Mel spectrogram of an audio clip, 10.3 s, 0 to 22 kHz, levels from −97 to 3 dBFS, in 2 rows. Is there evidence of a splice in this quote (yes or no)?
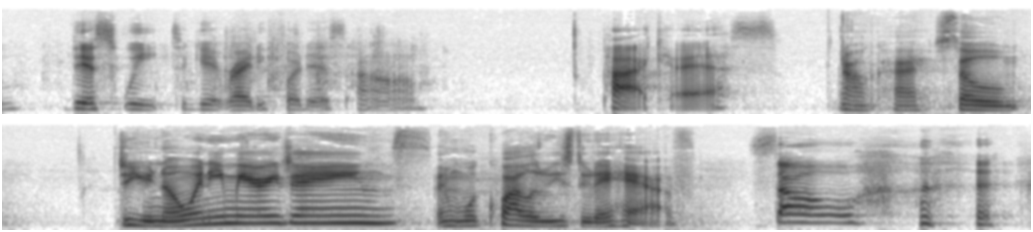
yes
